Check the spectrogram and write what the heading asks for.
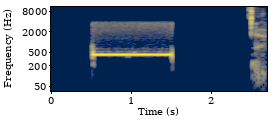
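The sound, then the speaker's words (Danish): A single steady telephone ringing tone sounds for about a second, loud, followed by silence and then a brief rustling clatter; no voices. The call, to a resident of Capellas Allé, goes unanswered. “Fælles for alle dem, vi ringer til, er, at de bor på Capellas Allé.”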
